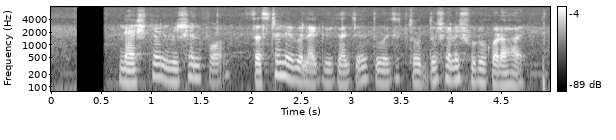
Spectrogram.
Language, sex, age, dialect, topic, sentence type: Bengali, male, 18-24, Standard Colloquial, agriculture, statement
